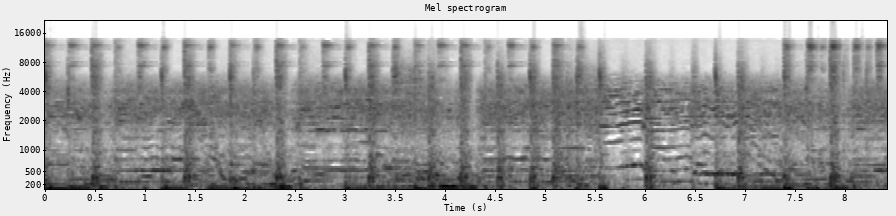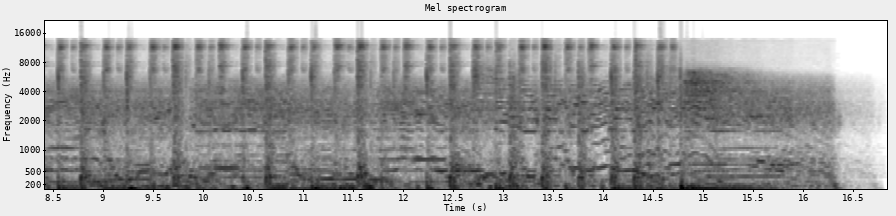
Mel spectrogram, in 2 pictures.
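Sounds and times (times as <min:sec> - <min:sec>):
cheerleaders dance music: 0:00.0 - 0:15.9.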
